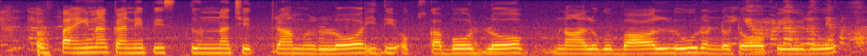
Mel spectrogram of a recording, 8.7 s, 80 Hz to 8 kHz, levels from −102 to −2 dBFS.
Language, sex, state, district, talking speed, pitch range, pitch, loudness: Telugu, female, Andhra Pradesh, Sri Satya Sai, 70 wpm, 180-205 Hz, 190 Hz, -16 LUFS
